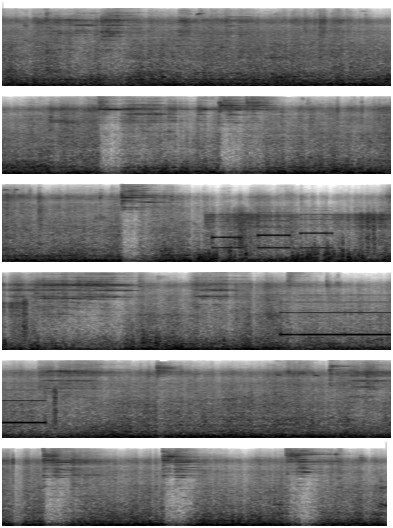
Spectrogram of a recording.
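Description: Loaded double-stack container well cars of a freight train rolling past at close range: a steady heavy rumble of steel wheels on the rails, with short dips in the sound as the gaps between cars go by.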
